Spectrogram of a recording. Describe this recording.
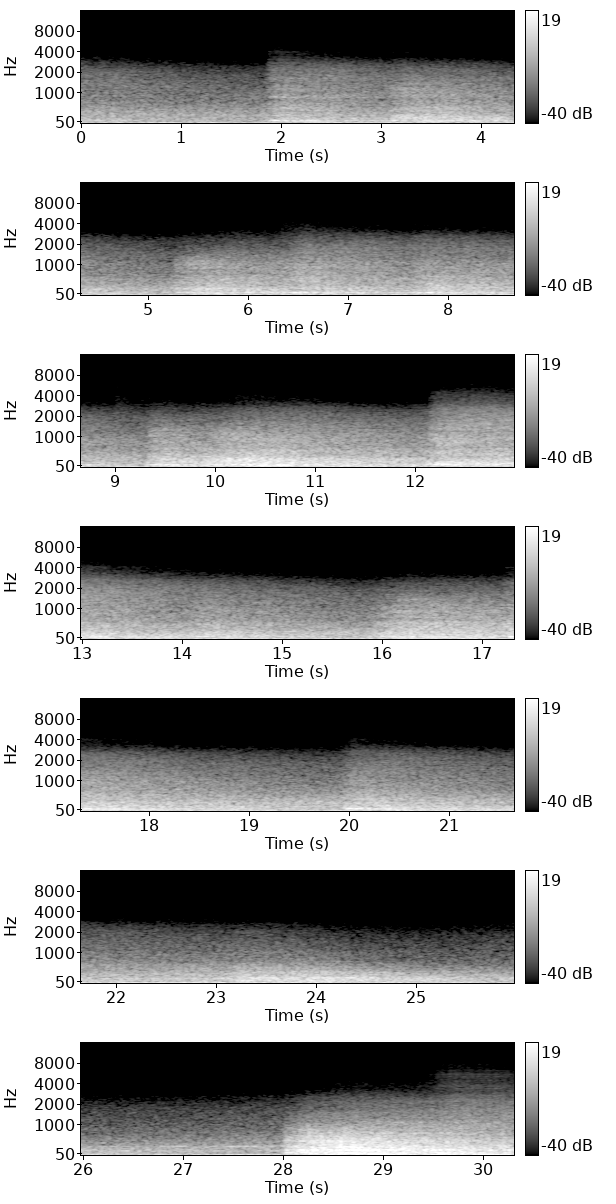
This viaduct is one of the more important road equipment in all Belgium. It's an enormous metallic viaduct on an highway crossing the Mass / Meuse river. All internal structure is hollowed. This recording is made inside the box girder bridge, as you can walk inside the bridge as in a metallic tunnel. Trucks make enormous explosions. Infrasounds are gigantic and make effects on the human body. It was very hard to record as everything terribly vibrate, but an accomplishment. Flavien Gillié adviced me and thanks to him.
